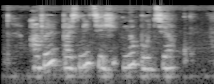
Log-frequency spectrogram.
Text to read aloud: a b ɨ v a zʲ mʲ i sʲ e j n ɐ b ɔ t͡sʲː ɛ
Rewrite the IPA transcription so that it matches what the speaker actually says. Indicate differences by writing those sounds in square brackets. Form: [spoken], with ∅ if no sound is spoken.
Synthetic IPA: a [v] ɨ v a zʲ mʲ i [t͡sʲ] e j n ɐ b [u] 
